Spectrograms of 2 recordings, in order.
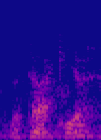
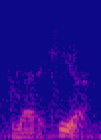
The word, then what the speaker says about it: Latakia: supposed to be pronounced the name of the place Syria how it's pronounced by the locals is Latakia not Latakia no matter no I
